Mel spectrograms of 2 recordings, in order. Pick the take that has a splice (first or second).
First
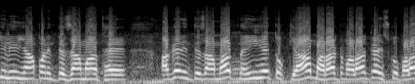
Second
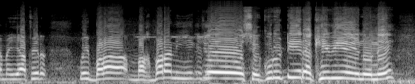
second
